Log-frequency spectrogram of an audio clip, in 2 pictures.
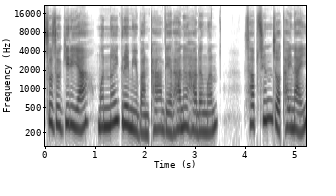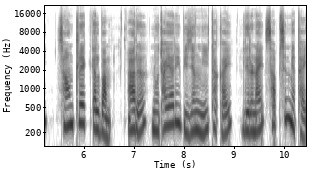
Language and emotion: Bodo, neutral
